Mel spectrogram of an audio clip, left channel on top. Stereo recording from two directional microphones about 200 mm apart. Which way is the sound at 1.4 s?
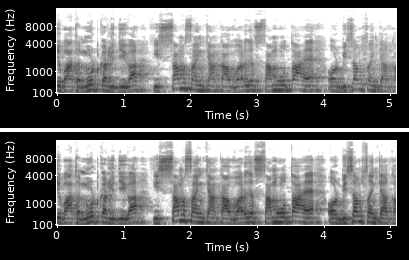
25° right (ahead or behind).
